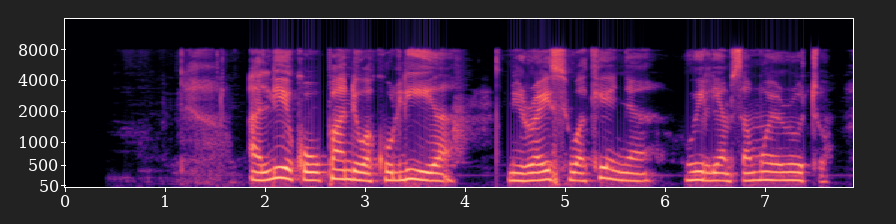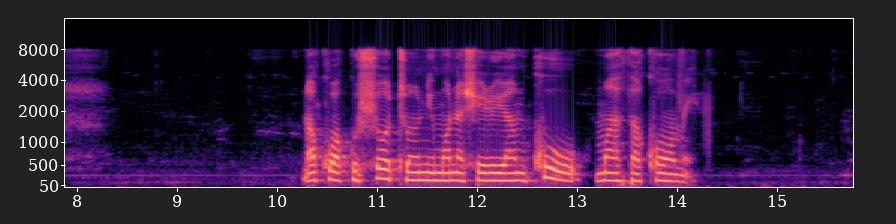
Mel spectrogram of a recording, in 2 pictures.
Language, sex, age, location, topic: Swahili, female, 36-49, Mombasa, government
